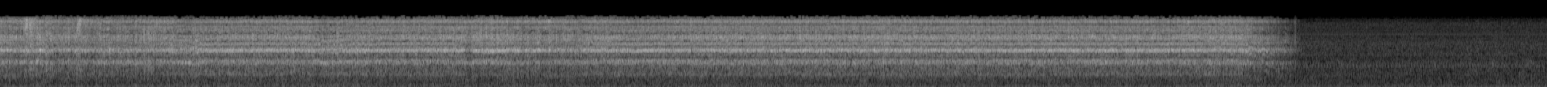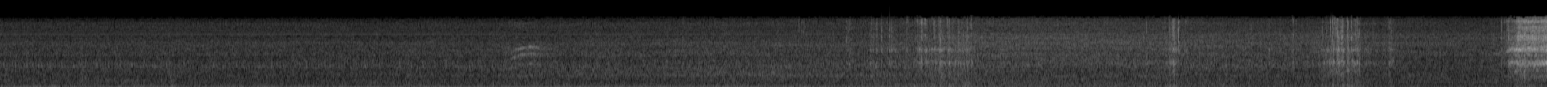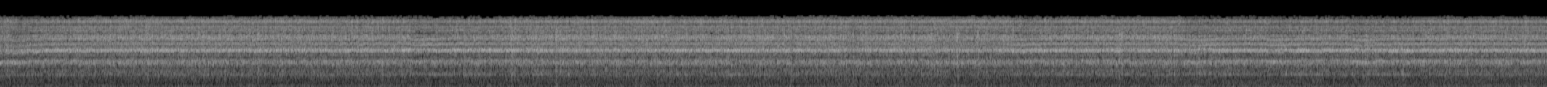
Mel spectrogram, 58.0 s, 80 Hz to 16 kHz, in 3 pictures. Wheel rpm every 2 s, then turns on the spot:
160, 160, 160, 160, 160, 160, 160, 130, 0, 0, 0, 0, 0, 0, 0, 10, 0, 10, 10, 130, 160, 160, 160, 160, 160, 160, 160, 160, 160.
36-38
